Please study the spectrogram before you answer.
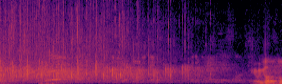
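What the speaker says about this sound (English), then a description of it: "Let's give Tony a round of applause on the phone." Applause from an auction audience forms a steady wash of clapping under a voice, then a louder patch of talking and noise comes in near the end.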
